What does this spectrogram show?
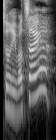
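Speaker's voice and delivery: high, puzzled "sorry, what did you say?"; confused Dutch ask-again. Retold or imitated. To a dialect speaker she can't follow, high and confused. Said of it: "I am like".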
